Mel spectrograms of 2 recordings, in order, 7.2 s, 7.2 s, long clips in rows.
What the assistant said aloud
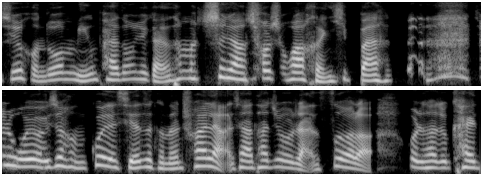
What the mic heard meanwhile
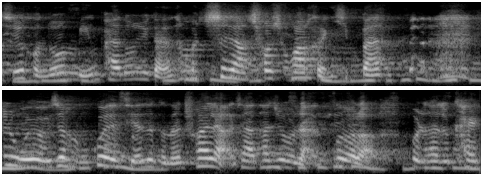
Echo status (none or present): present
